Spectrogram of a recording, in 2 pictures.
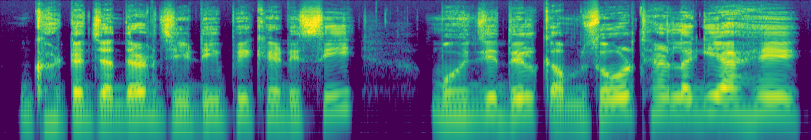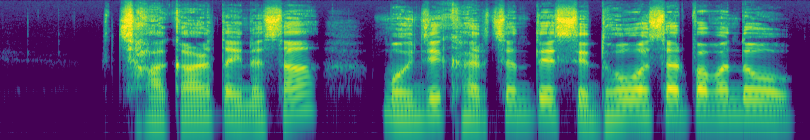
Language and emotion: Sindhi, fearful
